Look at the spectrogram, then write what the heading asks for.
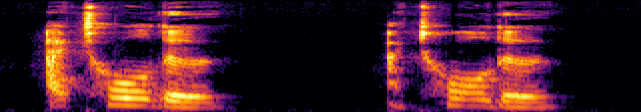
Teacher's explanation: That H at the beginning of her is completely gone.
